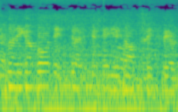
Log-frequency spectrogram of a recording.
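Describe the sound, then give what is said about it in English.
A train pulling into Newsley train station, heard as a steady low rumble running throughout, with a person's voice talking over it. “The Evolve people rolling into Newsley train station.”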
